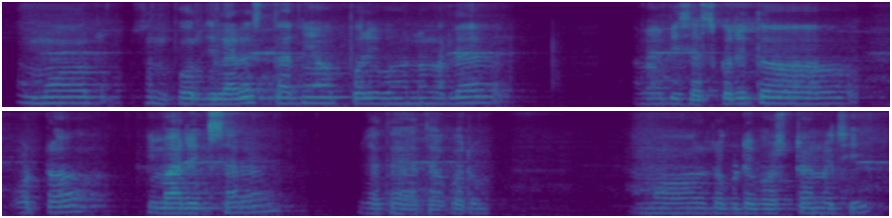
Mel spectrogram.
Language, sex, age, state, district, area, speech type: Odia, male, 30-45, Odisha, Subarnapur, urban, spontaneous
